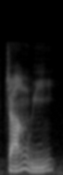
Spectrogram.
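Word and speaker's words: Changyu: Whitle it's written as 'Chang Yu' in English, It's pronounced 'Zhang Yu'.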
